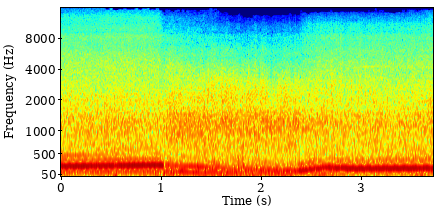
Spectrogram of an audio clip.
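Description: A Jaguar E-Type's straight-six engine drops revs and picks up again through a gear change.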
